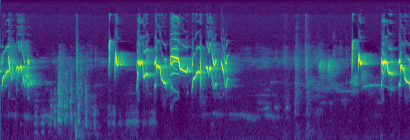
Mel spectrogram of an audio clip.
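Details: Oriental magpie-robin song aimed at training juveniles' voices and inciting singing contests: loud twisting whistled phrases in two main bursts, a brief rustle early on, quieter notes between.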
